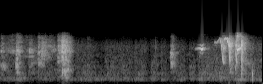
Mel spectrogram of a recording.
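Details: Indian ringneck parakeet, a young pet kept indoors, makes rough chattering murmurs, falls quiet, then bursts into a whistled note and a run of sharp downslurred squawks at the end.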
